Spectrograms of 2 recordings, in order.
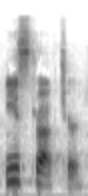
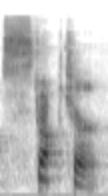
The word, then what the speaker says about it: structure: structure oh this one this one is so so frequently incorrectly pronounced like a structure e structure ah thank you thank you Mia me or Mia I don't know thank you um structure structure below the S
